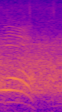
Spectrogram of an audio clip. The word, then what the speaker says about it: Roy: I now know, after all these years, I've known for a while, the guy's called Patrick Wah. I still don't agree with how the name is pronounced because it's Roy.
